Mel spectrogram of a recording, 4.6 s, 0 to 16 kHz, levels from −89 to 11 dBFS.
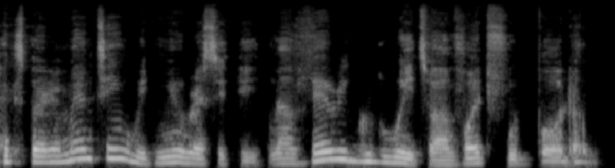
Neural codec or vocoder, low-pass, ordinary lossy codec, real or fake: codec, 44.1 kHz, 3.4 kbps, Pupu-Codec; 14.4 kHz; none; fake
